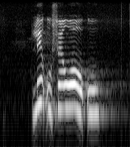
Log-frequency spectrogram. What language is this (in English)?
Northern Sotho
